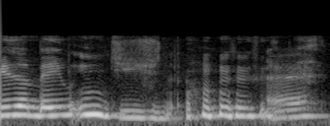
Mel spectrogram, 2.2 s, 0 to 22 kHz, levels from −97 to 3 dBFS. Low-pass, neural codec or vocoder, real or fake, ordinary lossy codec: none; none; real; none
